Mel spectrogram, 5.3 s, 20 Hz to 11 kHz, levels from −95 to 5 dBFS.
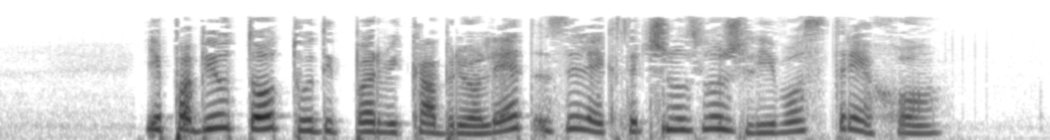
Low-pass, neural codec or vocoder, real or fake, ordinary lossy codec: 7.2 kHz; none; real; MP3, 32 kbps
